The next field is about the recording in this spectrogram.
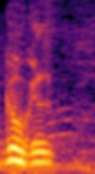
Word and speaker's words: Google: Apple e anche sugli store di Google.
